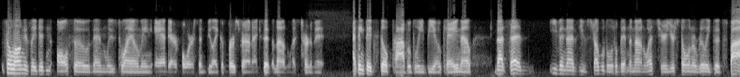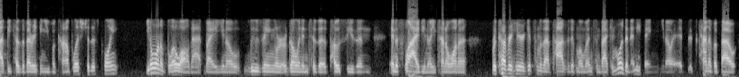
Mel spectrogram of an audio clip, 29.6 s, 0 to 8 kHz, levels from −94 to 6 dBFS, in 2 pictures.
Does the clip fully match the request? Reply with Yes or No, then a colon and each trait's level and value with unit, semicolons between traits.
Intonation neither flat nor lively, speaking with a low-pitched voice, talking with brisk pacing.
Yes: average, 3.7 semitones; low, 115 Hz; fast, 220 wpm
